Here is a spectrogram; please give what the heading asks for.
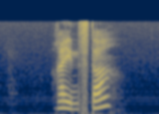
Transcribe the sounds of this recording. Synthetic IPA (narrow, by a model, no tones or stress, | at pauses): ʁæɪnst̪ɑː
